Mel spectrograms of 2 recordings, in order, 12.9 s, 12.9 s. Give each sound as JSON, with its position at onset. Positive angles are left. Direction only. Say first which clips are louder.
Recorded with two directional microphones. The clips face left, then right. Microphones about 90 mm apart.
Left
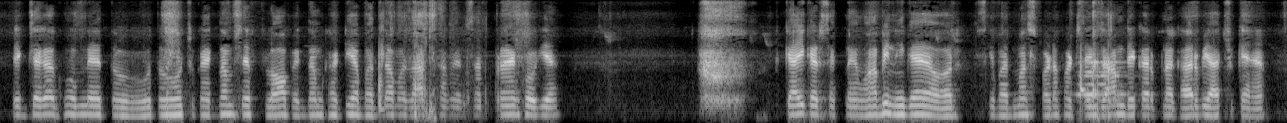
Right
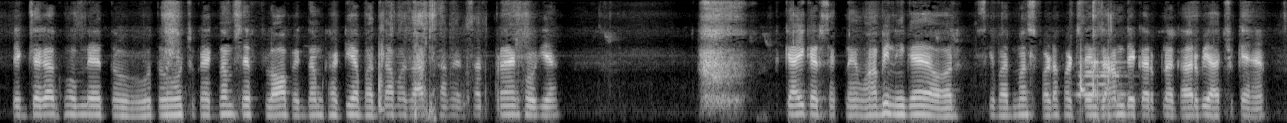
{"t": 0.1, "sound": "speech", "louder": "right 1 dB", "side_deg": 5}
{"t": 0.8, "sound": "speech", "louder": "right 1 dB", "side_deg": 30}
{"t": 1.3, "sound": "a man's voice", "louder": "even", "side_deg": 10}
{"t": 1.6, "sound": "speech", "louder": "right 1 dB", "side_deg": 30}
{"t": 1.9, "sound": "a man's voice", "louder": "right 1 dB", "side_deg": 15}
{"t": 3.9, "sound": "speech", "louder": "even", "side_deg": 35}
{"t": 7.0, "sound": "a sound", "louder": "left 2 dB", "side_deg": 25}
{"t": 7.8, "sound": "a man's voice", "louder": "even", "side_deg": 15}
